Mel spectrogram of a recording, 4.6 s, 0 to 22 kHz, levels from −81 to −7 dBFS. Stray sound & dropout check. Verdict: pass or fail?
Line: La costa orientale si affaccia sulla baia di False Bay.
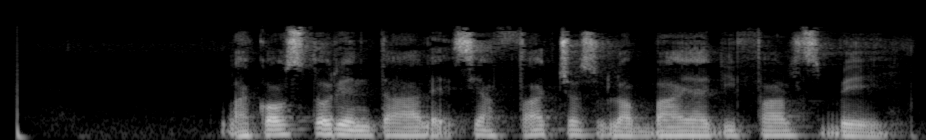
pass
